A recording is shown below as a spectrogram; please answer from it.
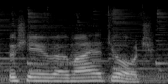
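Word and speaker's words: Ushiromiya George: His name is pronounced Ushiro Maya George.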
